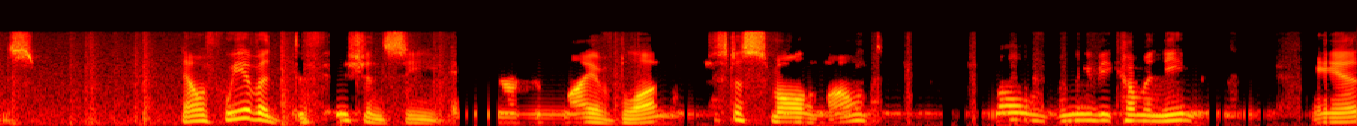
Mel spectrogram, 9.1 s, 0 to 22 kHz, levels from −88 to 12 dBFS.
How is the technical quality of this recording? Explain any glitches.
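The recording is a call with several echo-canceller faults. The audio passes through normal call microphone processing, with nothing above 8 kHz.

Speech suppressed in double talk, 1.98 to 8.9 s: the canceller likely mistook overlapping talk for echo and turned everything down. The voice dips by as much as about 25 dB, for about three seconds in total.

Other side's voice leaking through, 2.16 to 4.68 s and 5.83 to 8.41 s: residual loudspeaker echo likely escaped cancellation. A faint second voice sits roughly 20 dB, then 25 dB, below the speech.

Background gated by the echo canceller, 6.19 to 6.3 s: the canceller clamped the microphone, likely while the loudspeaker played. Room sound drops by about 21 dB for that instant, then returns.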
